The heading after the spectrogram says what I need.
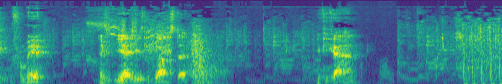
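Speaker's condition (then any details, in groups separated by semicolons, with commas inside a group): No condition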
